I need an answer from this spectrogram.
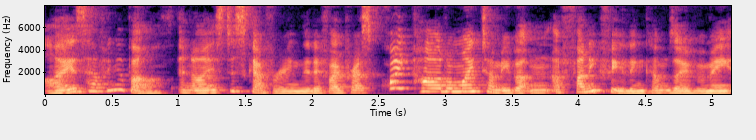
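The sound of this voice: Simply an unforced reading voice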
